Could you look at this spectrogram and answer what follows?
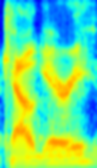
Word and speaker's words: Calgary: be in Calgary, or as I've noticed people from Calgary, they actually say like Calgary, they say it like that.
